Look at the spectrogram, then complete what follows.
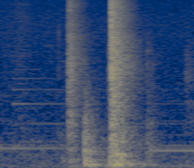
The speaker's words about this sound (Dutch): Ik doe wel even de deur dicht, want eh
